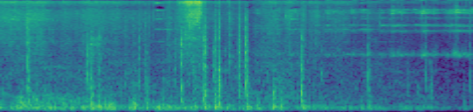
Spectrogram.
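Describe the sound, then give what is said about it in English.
Sleigh bells on a single horse pulling an open sleigh through snowy fields in Norway jingle in irregular bursts over the steady clip-clop of hooves and a low rumbling drone, moderately loud throughout, with no talking. “You hear the horse bells?”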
